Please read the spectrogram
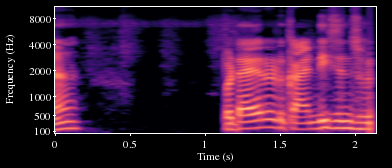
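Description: A man speaking, with a pause of about a second in the middle, over a thin, steady high-pitched whine.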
